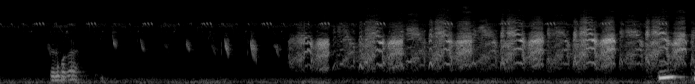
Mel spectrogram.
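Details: Jungle bush quail, sound used for hunting: a soft thump, a string of short descending chirps, then a rapid, loud, rhythmic chorus of harsh notes. A steady high whine continues in the background.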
